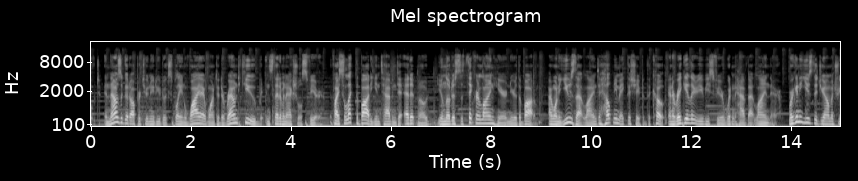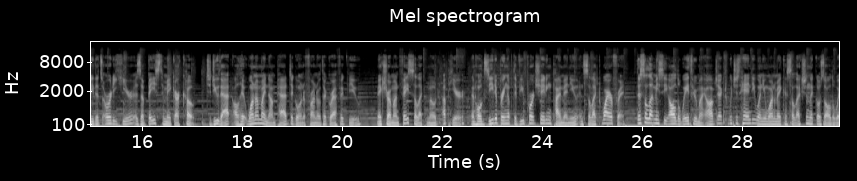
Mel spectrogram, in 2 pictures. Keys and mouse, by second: 0.0-3.1 middle drag, 4.4 Tab, 4.9 click, 5.3 middle click, 6.2 Tab, 7.5 middle click, 14.2 click, 14.7 middle click, 15.8-17.1 middle drag, 17.6 KP_1, 18.4 shift+middle click, 18.8 ctrl+middle click, 24.3 z.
